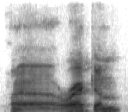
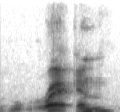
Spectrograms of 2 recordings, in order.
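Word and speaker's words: Rekon: On a completely different subject, Recon, even though everybody calls them Recon, but Dave C. found a Recon, pronounces it Recon, so we'll go with Recon.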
